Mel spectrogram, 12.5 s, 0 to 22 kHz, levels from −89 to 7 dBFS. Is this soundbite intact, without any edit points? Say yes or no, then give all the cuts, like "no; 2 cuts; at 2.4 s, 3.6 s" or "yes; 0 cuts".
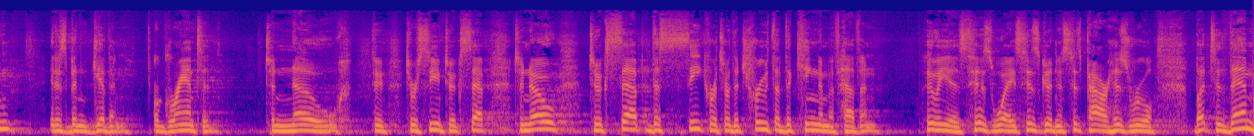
no; 3 cuts; at 1.4 s, 3.7 s, 9.1 s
